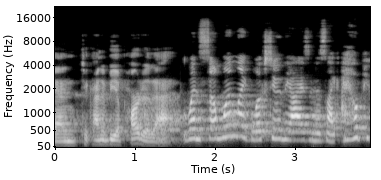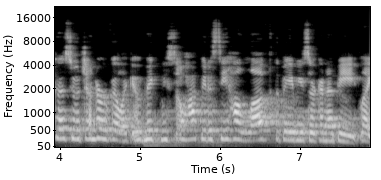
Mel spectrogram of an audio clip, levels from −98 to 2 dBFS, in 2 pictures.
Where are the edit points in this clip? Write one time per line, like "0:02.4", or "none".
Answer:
0:01.6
